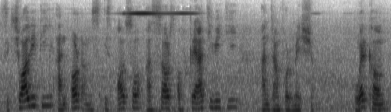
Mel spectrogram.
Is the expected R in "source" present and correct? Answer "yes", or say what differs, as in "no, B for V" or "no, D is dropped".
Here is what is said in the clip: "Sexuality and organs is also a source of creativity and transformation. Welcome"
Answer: yes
